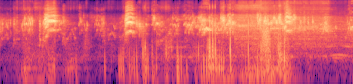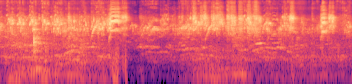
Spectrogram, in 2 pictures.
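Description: A small group of budgerigars chattering together in continuous high, scratchy warbles and chirps.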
